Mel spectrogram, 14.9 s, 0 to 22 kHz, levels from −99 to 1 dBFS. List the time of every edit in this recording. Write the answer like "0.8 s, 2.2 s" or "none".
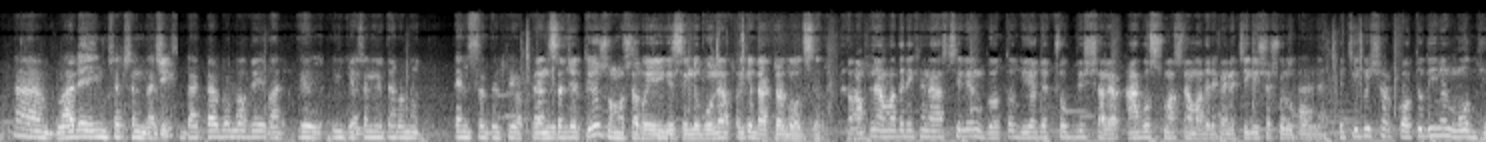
1.8 s, 2.7 s, 8.4 s, 13.3 s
